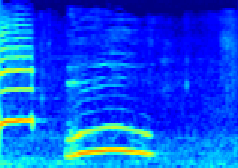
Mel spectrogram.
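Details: Baby monkey Bop, a pet kept indoors, crying because he wants to go out. A short high whistled note is followed by a longer plaintive tonal wail that rises slightly and then falls away. A woman speaks nearby.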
